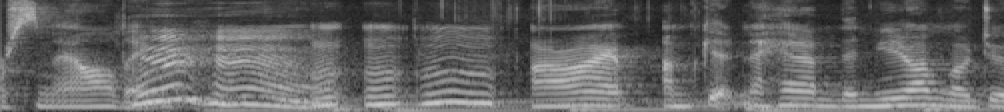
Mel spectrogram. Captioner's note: fritter crunching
